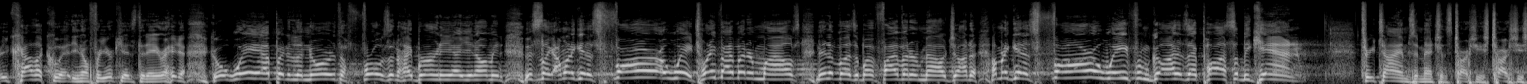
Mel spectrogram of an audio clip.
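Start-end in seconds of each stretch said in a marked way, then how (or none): 5.5-13.1 Jonah's defiant vow. Acted. Jonah voiced fleeing God.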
